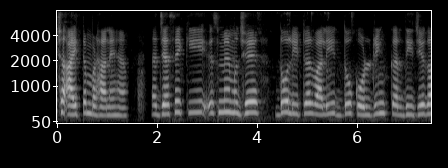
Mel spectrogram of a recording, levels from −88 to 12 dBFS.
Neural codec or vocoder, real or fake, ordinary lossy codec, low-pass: none; real; none; none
